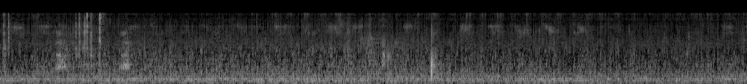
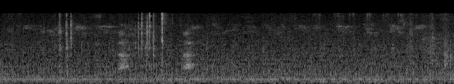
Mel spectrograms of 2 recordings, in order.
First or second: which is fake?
first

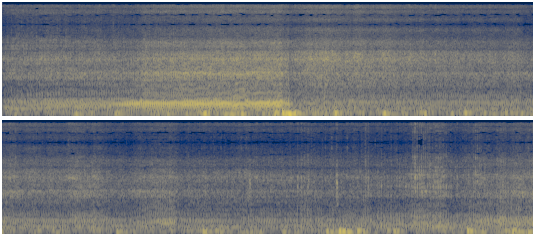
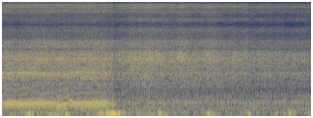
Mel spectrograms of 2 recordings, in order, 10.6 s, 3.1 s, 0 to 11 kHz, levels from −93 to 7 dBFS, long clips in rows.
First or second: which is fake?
first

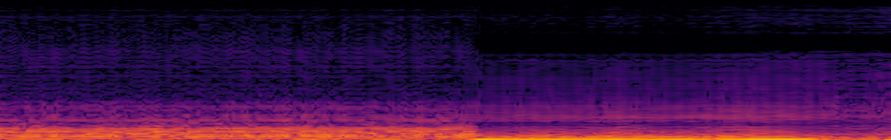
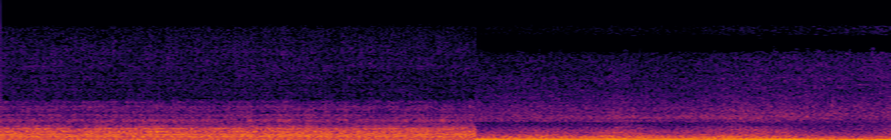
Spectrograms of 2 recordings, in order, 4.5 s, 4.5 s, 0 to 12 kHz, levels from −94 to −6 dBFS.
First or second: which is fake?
first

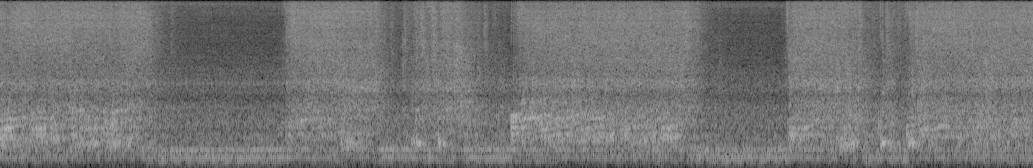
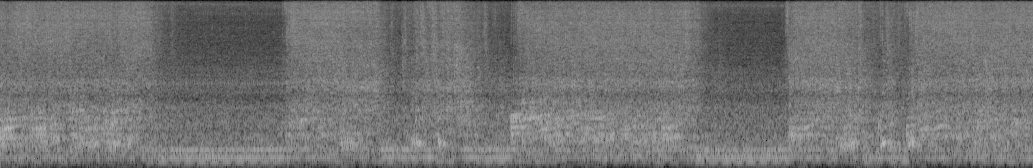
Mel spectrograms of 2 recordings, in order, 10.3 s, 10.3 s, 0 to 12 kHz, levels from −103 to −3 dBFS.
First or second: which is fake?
first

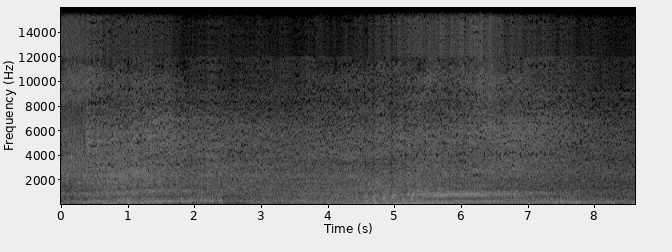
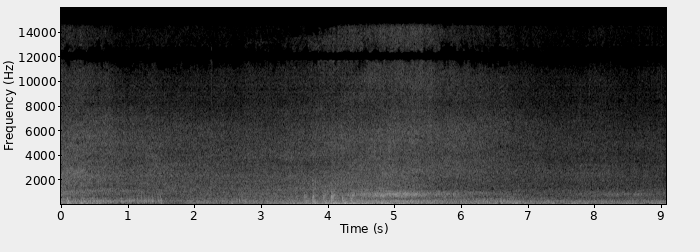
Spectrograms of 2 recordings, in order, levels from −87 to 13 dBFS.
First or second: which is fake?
second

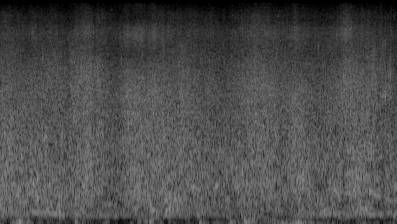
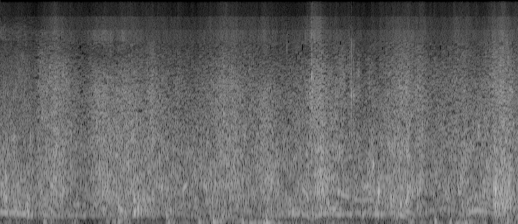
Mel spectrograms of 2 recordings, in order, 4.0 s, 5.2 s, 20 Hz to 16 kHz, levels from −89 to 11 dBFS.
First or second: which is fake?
first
